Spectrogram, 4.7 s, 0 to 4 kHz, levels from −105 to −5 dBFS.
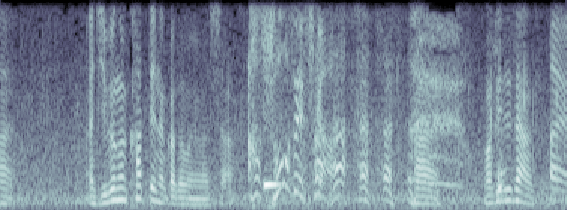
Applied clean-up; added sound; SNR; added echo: none; Cowbell; 3 dB; none.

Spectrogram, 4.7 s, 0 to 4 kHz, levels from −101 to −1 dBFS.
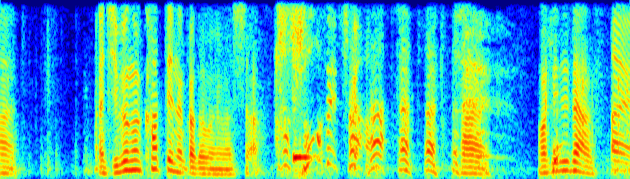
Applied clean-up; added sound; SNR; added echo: neural mask model RNNoise.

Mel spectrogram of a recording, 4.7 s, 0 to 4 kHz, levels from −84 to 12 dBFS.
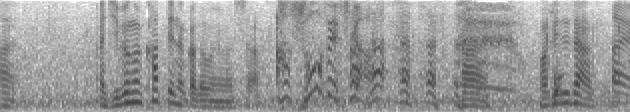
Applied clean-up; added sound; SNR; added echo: none; none; none; none.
